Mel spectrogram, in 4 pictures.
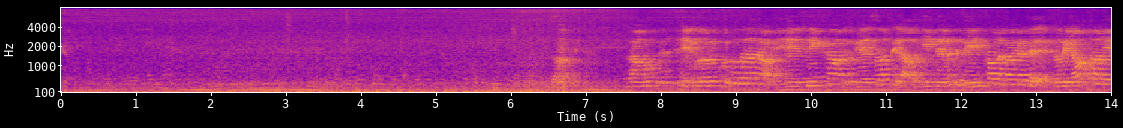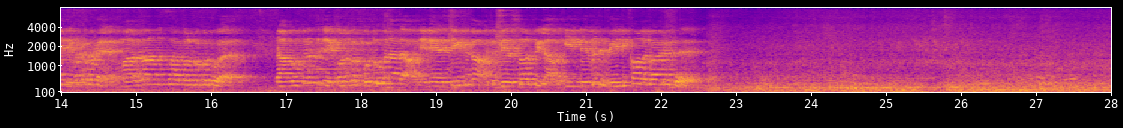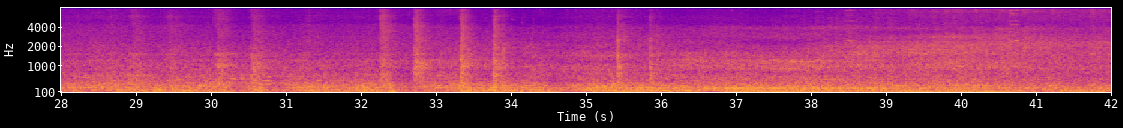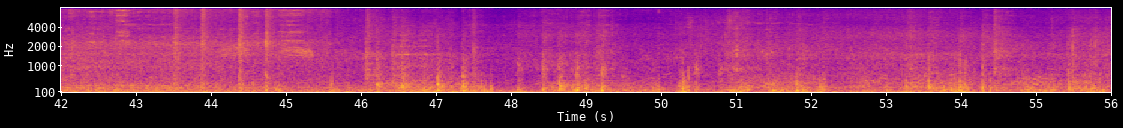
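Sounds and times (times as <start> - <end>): train wheels rumbling on rails: 0.0 - 56.0
wheels clacking over rail joints: 38.4 - 52.3.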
